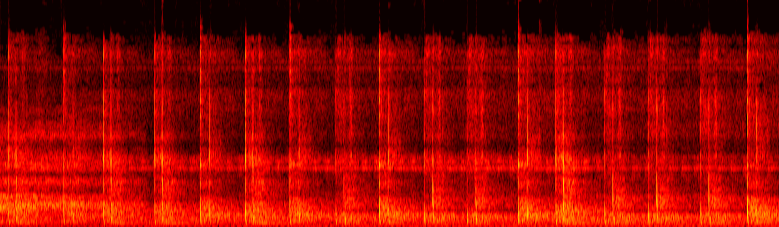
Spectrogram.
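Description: Footsteps thud at a steady pace on a hard floor.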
